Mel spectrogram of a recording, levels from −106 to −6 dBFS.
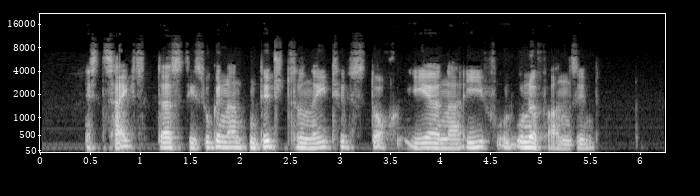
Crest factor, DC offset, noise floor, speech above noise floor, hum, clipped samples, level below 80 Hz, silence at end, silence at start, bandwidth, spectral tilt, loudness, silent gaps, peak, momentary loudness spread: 22 dB; under 0.1%; -63 dBFS; 41 dB; none; under 0.1%; -64 dBFS; 0.7 s; 0.45 s; 8.8 kHz; -6 dB/octave; -23 LUFS; none; 0 dBFS; 10 LU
